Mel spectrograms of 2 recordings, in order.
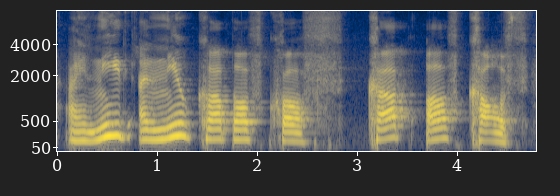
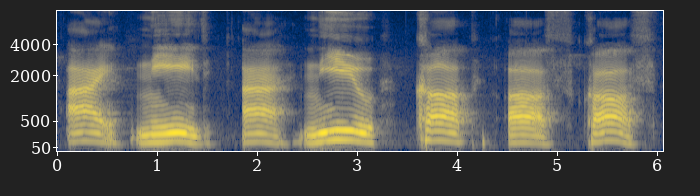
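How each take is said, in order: First: Slow, "cup of coffee" run together; slow linking demo; linked words. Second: Very slow, word by word "I need a new cup"; bad example, separated words; choppy reading. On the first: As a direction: join the words smoothly. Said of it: "Olha só como que junta". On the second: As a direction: read it stiffly word by word. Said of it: "vai ficar bem ruim". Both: Shown as a demonstration.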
